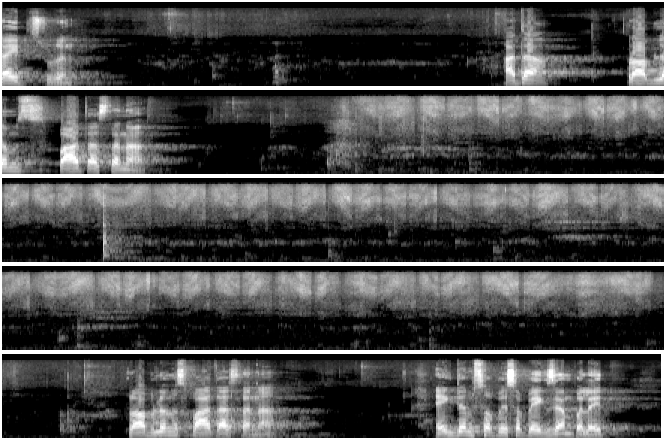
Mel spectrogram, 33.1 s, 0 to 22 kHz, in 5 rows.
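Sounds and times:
duster wiping a chalkboard: 9.8s - 26.7s.

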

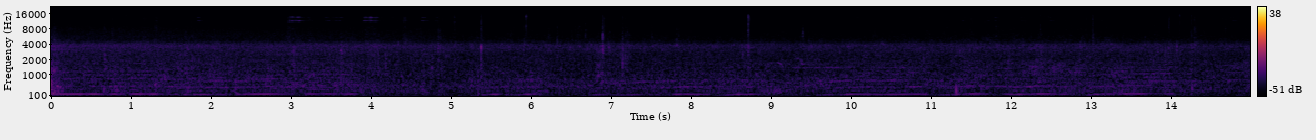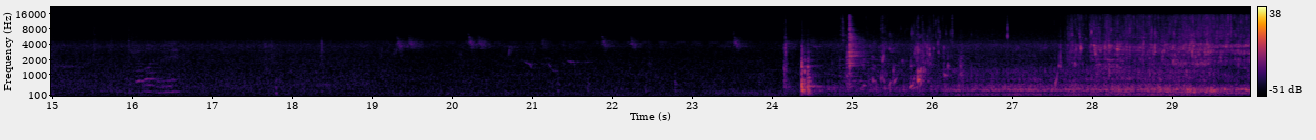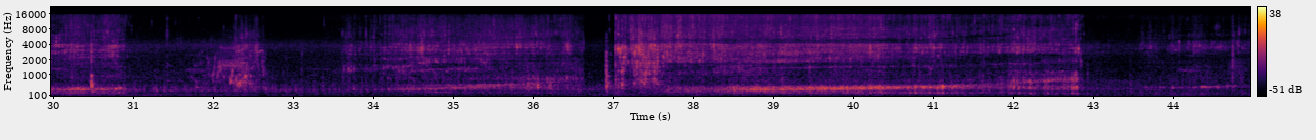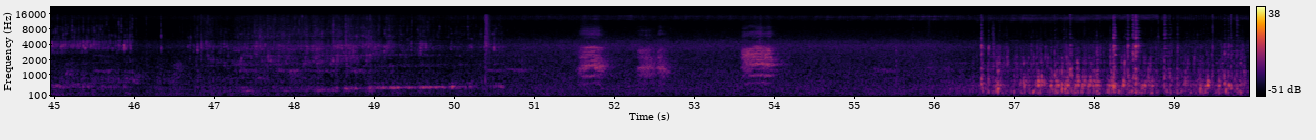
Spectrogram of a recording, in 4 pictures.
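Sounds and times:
water pouring into metal pot: 24.7s - 32.8s, 33.4s - 46.1s, 46.7s - 50.7s, 56.4s - 59.9s.

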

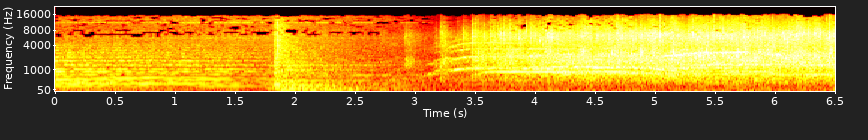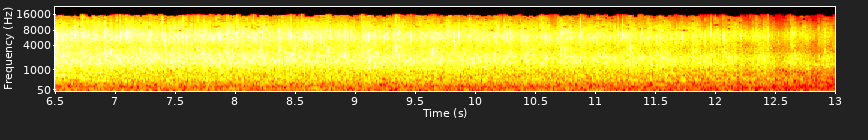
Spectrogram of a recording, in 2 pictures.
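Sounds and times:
crowd applauding: 2.7s - 13.0s.

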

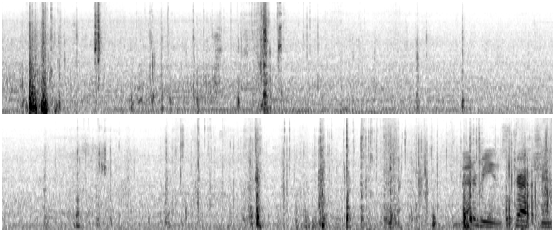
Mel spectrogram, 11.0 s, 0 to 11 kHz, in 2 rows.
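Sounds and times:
footsteps: 5.9s - 11.0s.

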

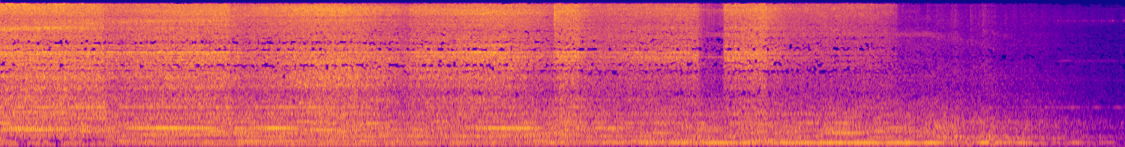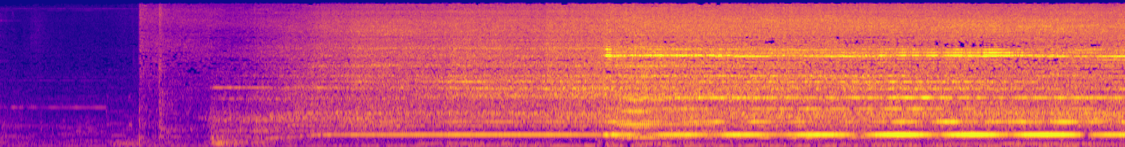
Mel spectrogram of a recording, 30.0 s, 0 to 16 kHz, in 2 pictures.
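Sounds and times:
machine motors humming: 17.8s - 30.0s
cutters shaving spinning wood: 19.2s - 30.0s.

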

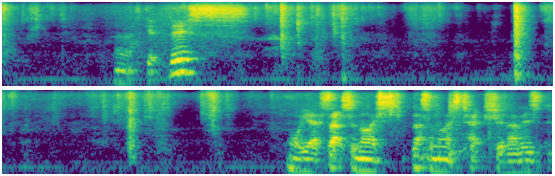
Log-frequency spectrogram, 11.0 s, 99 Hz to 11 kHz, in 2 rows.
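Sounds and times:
rug rustling: 0.7s - 4.7s.

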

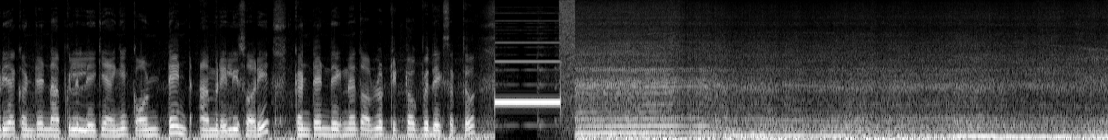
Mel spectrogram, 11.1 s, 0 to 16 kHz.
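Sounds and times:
high censor beep: 5.0s - 5.8s
motorcycle engine running: 5.8s - 11.0s.

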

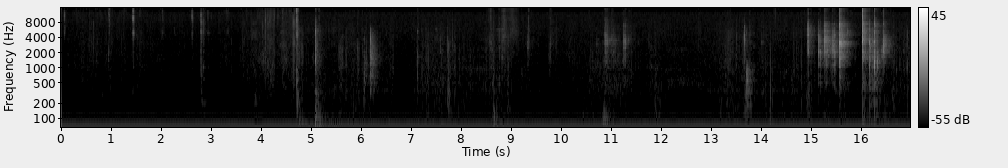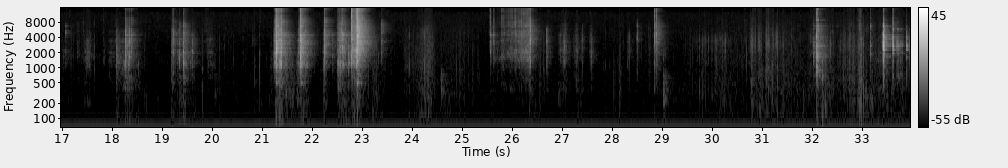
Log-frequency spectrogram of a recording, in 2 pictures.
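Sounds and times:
metal gun parts clacking: 33.1s - 33.9s.

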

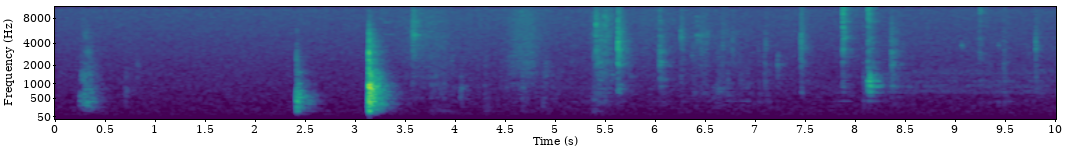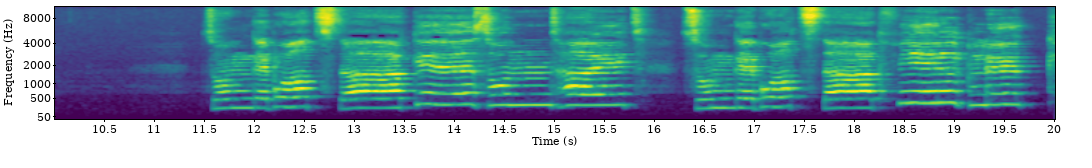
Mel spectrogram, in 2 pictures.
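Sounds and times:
glass set down on wooden table: 2.4s - 3.4s.

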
